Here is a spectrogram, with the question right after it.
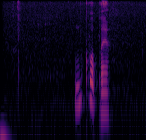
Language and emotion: Russian, neutral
